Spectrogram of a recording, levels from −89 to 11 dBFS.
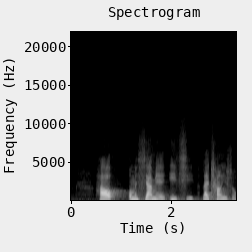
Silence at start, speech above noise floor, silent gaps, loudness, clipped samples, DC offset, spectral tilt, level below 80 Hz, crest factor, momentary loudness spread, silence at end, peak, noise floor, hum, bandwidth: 0.6 s; 49 dB; none; -24 LUFS; under 0.1%; under 0.1%; -8 dB/octave; -82 dBFS; 20 dB; 19 LU; 0 s; -4 dBFS; -72 dBFS; none; 6.4 kHz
